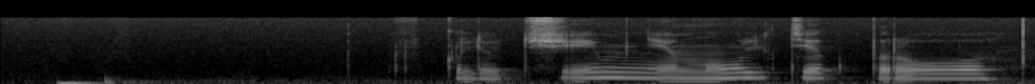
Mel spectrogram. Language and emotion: Russian, sad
